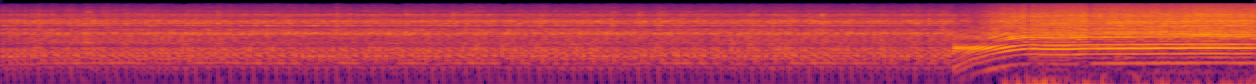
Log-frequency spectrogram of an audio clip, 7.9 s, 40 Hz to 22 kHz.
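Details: Husqvarna 345 chainsaw after reassembly: screams at steady high revs, then on throttle release the pitch sags and hangs before settling; rpm hang on deceleration, suspected of getting extra fuel; diaphragm replacement and carburetor adjustment suggested.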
